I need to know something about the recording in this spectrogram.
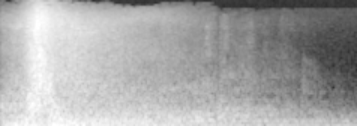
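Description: Logo sting sound effect: a whoosh that swells in and peaks with a deep low boom about a quarter second in, then slowly fades away.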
